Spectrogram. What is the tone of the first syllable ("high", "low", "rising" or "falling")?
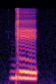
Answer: low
